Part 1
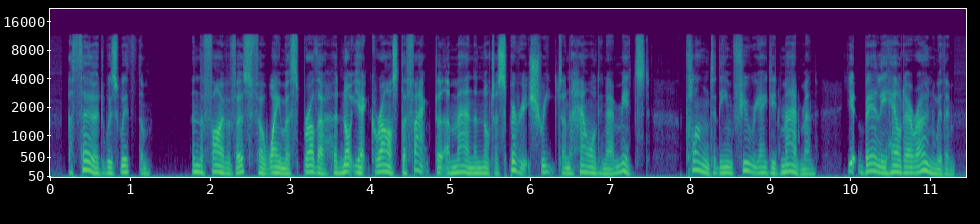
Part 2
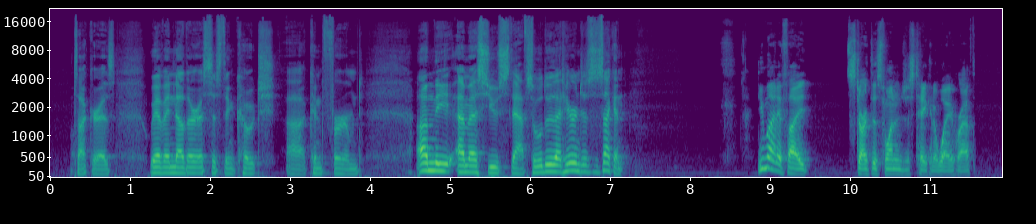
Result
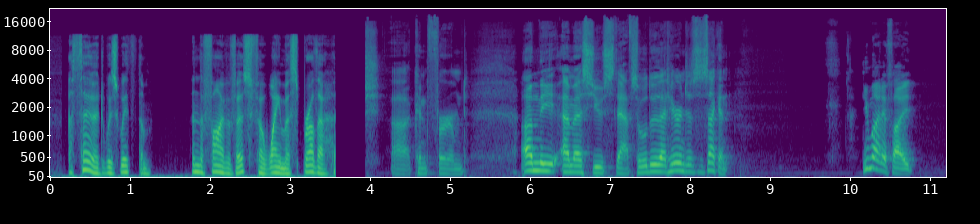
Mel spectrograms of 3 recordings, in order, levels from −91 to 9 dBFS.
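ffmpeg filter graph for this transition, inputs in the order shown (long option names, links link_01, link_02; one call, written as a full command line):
ffmpeg -i cue0.wav -i cue1.wav -filter_complex "[0:a]apad=whole_dur=11.2,atrim=end=11.2,asplit=2[link_01][link_02];[link_01]atrim=end=3.57,asetpts=PTS-STARTPTS,afade=type=out:start_time=3.566:duration=0.004:curve=hsin[link_03];[link_02]atrim=start=3.57:end=3.95,asetpts=PTS-STARTPTS,volume=0[link_04];[1:a]atrim=start=2.64:end=9.89,asetpts=PTS-STARTPTS,afade=type=in:duration=0.004:curve=hsin[link_05];[link_03][link_04][link_05]concat=n=3:v=0:a=1" out.wav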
